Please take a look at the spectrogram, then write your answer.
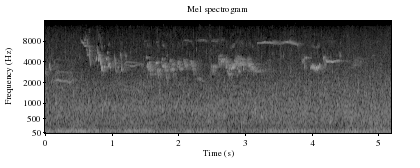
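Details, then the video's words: Indigo-banded kingfisher, female, on a clear stream at Tiaong, Quezon province, Philippines, March 20, 2009, uttering shrill, high squeaky notes in short clusters amid constant flowing-water noise. "Indigo-banded Kingfisher"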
